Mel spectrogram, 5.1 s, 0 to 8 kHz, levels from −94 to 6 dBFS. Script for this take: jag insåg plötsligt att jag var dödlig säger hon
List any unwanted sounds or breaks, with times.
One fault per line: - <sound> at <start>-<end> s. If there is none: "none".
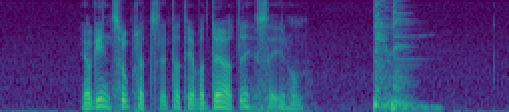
- thud at 3.7-4.4 s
